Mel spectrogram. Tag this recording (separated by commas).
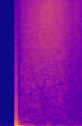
Hiss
